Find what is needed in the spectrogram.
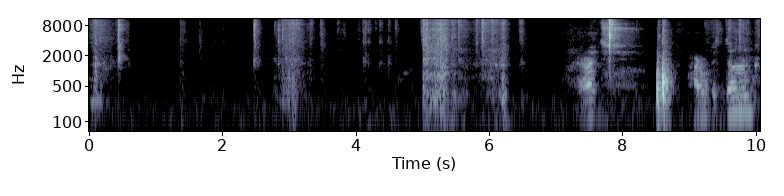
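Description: A small knife slicing the tape seal on a cardboard box, with scattered clicks and scrapes. Louder tearing and rubbing of cardboard follow in the last few seconds as the box is pulled open.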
